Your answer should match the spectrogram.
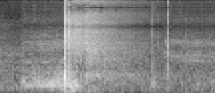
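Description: Handling noise from a pistol and leather holster: a short rustle building to one sharp click about two-thirds of a second in, then a fainter click near the end.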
